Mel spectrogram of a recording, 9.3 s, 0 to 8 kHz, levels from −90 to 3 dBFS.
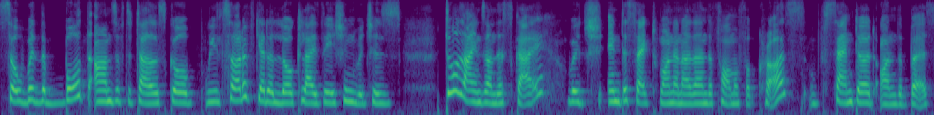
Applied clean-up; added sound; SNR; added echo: none; none; none; none.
